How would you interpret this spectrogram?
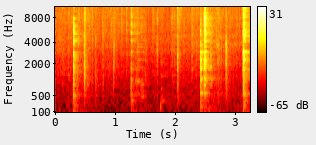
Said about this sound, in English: Sorry, because we were still frying the sausages and wrapping these hoes soon enough. Put butter in the other pan because our sausages are almost done.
